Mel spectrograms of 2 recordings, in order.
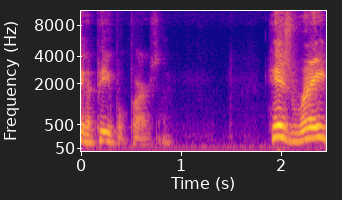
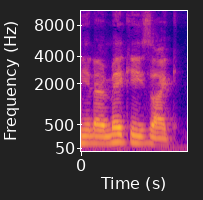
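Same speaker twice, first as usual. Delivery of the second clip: ordinary talk, nothing marked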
